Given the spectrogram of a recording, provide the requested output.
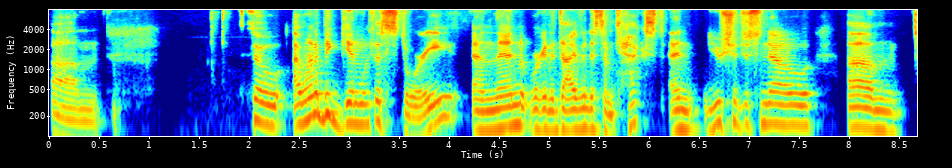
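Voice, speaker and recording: With a plain, everyday voice, a man speaks at a fairly slow pace, his fairly high pitch carried by lively intonation. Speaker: rabbi. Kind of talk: lecture.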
